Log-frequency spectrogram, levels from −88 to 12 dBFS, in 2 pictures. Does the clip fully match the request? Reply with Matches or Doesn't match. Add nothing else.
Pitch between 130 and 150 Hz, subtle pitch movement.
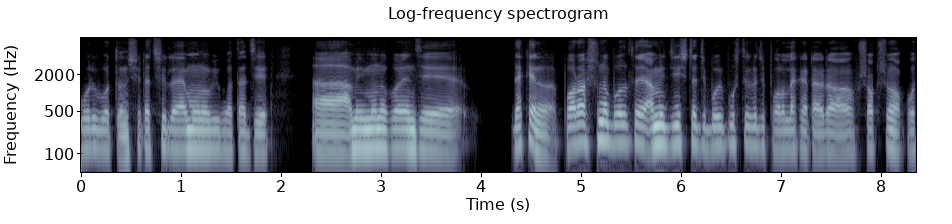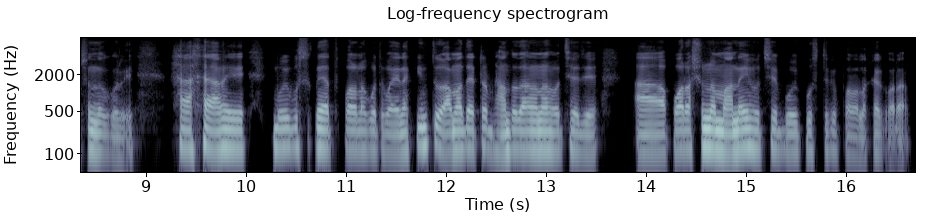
Doesn't match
